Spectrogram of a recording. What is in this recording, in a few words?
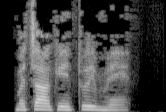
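Burmese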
